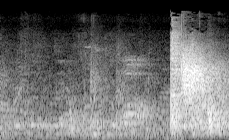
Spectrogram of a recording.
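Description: Low background voices, then a single sharp crack near the end that rings on briefly and is by far the loudest sound.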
